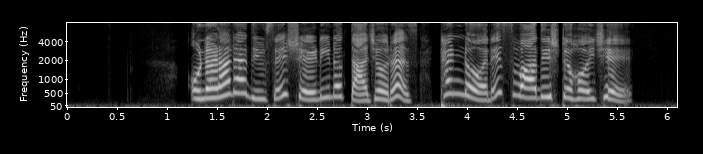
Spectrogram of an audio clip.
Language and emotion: Gujarati, happy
